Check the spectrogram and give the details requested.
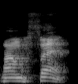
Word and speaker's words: Manfe: Manfe.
